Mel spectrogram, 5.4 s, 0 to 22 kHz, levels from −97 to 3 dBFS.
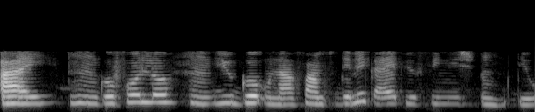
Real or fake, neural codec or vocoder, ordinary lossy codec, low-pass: fake; vocoder, 44.1 kHz, 128 mel bands every 256 samples, BigVGAN v2; AAC, 16 kbps; 7.2 kHz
